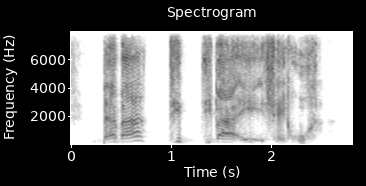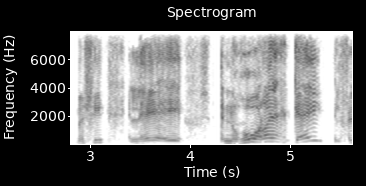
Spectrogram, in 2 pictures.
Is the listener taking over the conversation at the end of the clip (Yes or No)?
No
